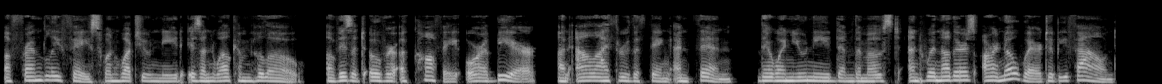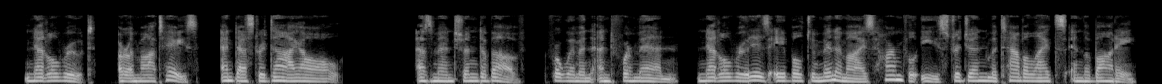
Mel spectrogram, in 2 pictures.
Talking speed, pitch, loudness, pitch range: 170 wpm, 160 Hz, -20 LUFS, 145-170 Hz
